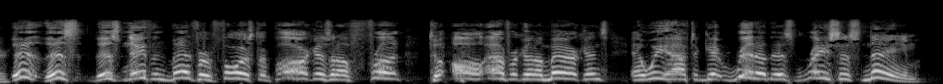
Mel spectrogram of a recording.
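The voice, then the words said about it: Imitates another person's voice. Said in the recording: “you have a pretty good Al Sharpton accent ... Do it how he was doing on the news”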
